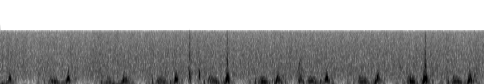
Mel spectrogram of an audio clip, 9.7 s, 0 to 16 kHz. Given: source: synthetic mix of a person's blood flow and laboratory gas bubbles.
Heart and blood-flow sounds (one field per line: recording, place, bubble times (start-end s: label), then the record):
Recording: Doppler ultrasound of blood flow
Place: precordium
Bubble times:
3.75-3.84 s: bubbles
3.94-4.02 s: bubbles
5.93-6.06 s: bubbles
From the record:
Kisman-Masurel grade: 123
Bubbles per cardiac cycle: 1 to 2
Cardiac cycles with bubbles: 10 to 50%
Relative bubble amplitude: loud (0.450 to 0.775)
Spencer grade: 2 (many but less than half of the cardiac periods contain bubble signals, singularly or in groups)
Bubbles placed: anywhere in the cardiac cycle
